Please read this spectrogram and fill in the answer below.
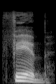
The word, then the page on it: fib: American English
